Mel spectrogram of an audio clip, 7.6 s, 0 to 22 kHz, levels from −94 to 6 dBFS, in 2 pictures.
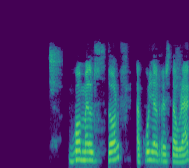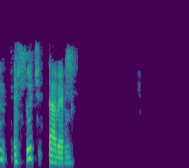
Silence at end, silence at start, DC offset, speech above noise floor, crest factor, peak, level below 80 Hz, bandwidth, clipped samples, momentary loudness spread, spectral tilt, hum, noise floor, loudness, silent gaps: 2.3 s; 1 s; under 0.1%; over 72 dB; 20 dB; 0 dBFS; -66 dBFS; 8 kHz; under 0.1%; 13 LU; -4.5 dB/octave; none; under -90 dBFS; -19 LUFS; 1.26-1.37 s, 2.63-2.72 s, 3.93-3.99 s, 4.64-4.75 s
